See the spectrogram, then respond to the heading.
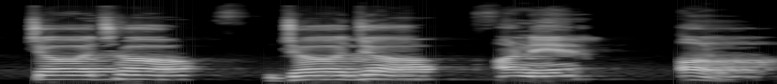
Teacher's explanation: તાલવ્ય વ્યંજન કે જે તાળવા દ્વારા ઉચ્ચારાય છે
